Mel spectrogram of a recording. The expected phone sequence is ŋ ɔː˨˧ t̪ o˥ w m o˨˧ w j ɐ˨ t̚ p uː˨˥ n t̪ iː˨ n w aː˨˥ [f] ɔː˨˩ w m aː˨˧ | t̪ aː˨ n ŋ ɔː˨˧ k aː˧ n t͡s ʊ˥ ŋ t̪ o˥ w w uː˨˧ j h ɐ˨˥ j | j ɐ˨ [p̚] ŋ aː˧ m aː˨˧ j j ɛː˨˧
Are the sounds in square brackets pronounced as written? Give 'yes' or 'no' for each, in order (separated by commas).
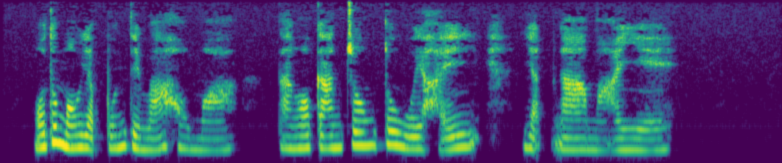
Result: no, no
